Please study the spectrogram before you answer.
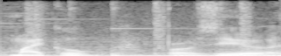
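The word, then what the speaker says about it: Michael Brosseau: All right, like Michael Brosier, that's how you pronounce it.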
